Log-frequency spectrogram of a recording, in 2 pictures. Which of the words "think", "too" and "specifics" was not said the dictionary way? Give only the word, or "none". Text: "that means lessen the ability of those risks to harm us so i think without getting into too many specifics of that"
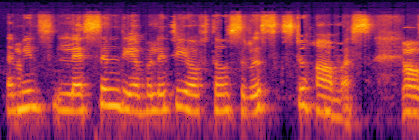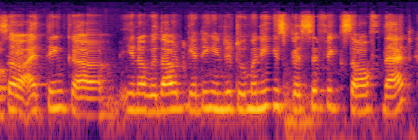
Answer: think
